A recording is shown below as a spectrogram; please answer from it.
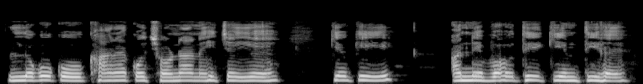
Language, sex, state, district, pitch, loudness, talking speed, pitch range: Hindi, male, Uttar Pradesh, Deoria, 180 Hz, -14 LUFS, 120 wpm, 175-190 Hz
